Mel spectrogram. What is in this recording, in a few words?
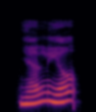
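"nian2 ling2", Mandarin Chinese; HSK4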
